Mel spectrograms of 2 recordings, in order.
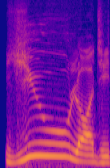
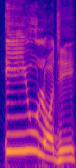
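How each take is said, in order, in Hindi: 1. शब्द की शुरुआत साधारण 'yoo' ध्वनि से होती है। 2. शब्द की शुरुआत 'ee-yoo' ध्वनि से होती है। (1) "ईयू को यू, सिर्फ यू" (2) "इसे ईयूलॉजी या यूरोप नहीं पढ़ना है"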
